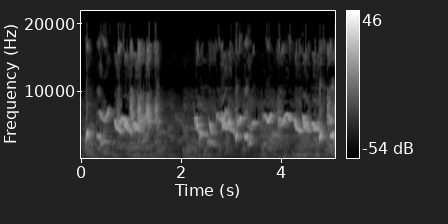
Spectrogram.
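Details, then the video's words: White-eye, named locally as khuyên đùi nâu, giving a lively chattering song: quick high chirps and twittering trills in rapid, irregular bursts throughout, with softer lower warbling underneath. "Khuyên đùi nâu líu"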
